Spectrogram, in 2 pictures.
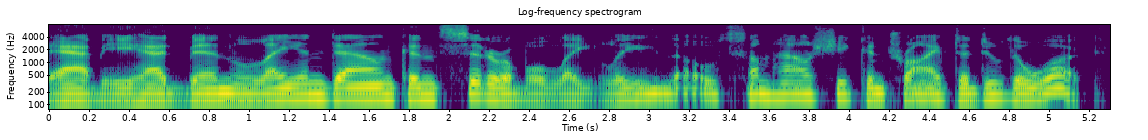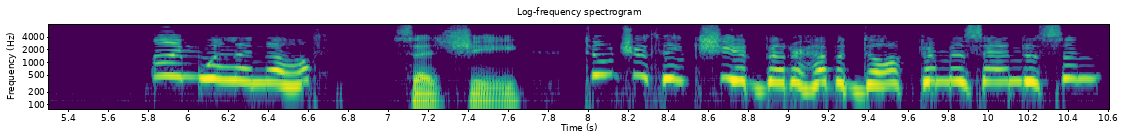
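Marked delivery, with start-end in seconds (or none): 5.8-10.5 put-on high tender old aunt's voice; old aunt soothing a sobbing girl. A narrator's reading. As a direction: comfort a crying girl. Aunt Abby answering.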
